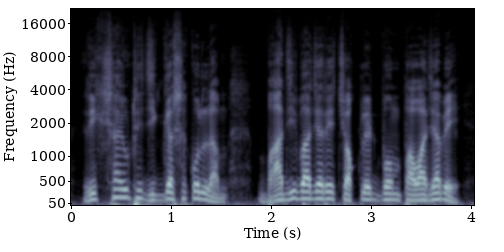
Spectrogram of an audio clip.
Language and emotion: Bengali, neutral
